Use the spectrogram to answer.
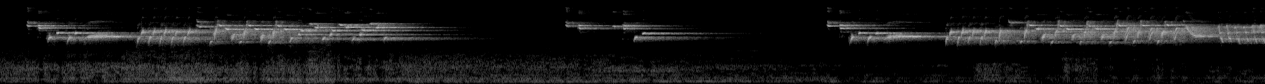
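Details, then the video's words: European goldfinch performing widani song: a long, rich twittering phrase of rapid high notes, a brief quiet gap, a short burst, then another sustained tinkling, buzzy run. "تغريد طائر الحسون الويداني"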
